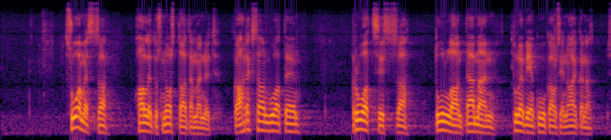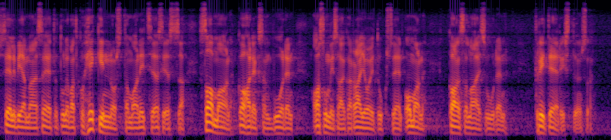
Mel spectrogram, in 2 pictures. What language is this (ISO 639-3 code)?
fin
